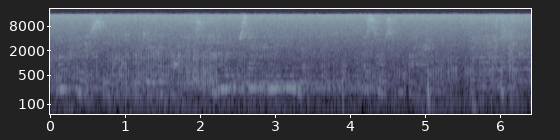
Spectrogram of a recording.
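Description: A tabby kitten purring faintly and steadily while being stroked.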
